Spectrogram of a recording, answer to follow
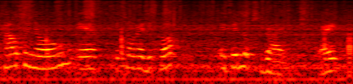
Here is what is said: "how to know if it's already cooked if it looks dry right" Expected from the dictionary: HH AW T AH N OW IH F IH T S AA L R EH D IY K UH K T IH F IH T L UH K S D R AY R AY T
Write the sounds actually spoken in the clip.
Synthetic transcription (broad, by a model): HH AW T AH N OW IH F IH T S AA L R EH D IY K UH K IH F IH T L UH K S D R AY R AY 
